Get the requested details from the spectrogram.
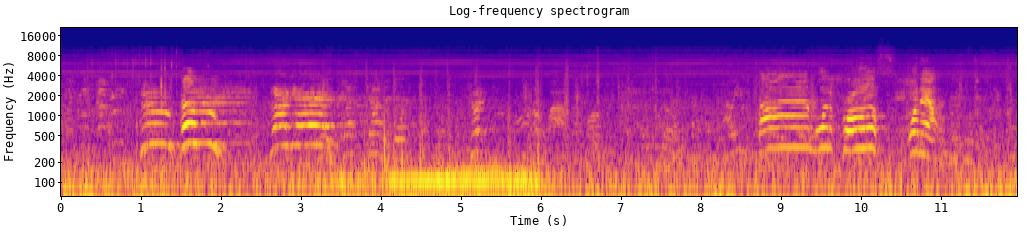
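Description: A man shouts loudly across an open field outdoors.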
